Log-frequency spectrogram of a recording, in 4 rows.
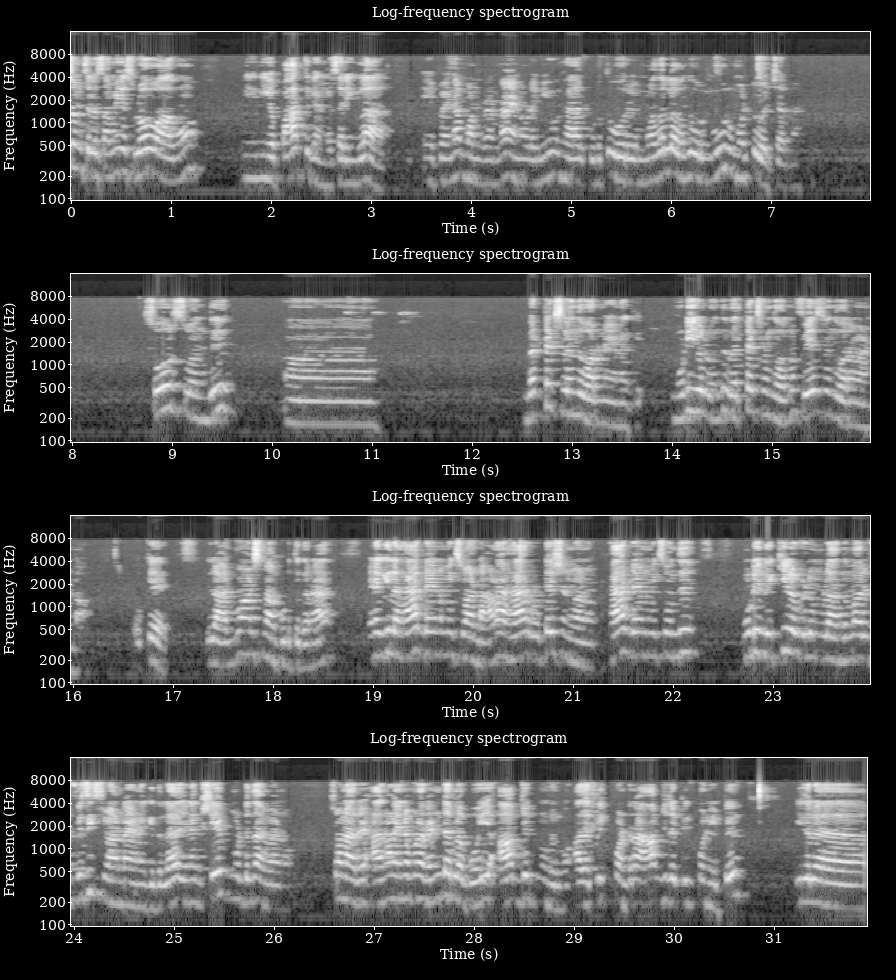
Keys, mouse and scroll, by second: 2.0-3.0 scroll down 3, 7.0 KP_0, 12.8-17.8 drag, 20.0 click, 29.3-31.9 drag.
